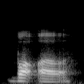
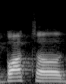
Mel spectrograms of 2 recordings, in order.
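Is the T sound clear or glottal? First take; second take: glottal; clear. First: The T is a glottal stop. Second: The T is fully pronounced.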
